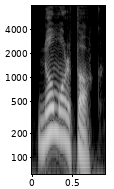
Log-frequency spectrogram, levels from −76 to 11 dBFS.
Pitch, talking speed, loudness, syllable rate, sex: 155 Hz, 195 wpm, -14 LUFS, 4.0 syllables/s, male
